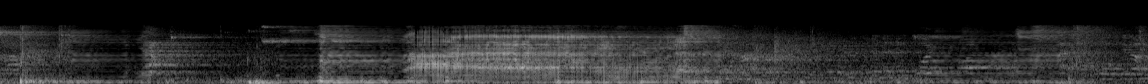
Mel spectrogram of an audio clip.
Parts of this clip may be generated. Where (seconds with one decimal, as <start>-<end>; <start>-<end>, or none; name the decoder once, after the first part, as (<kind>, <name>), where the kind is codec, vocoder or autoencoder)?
0.7-1.5 (vocoder, HiFi-GAN); 2.8-7.2; 9.3-10.6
